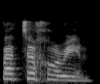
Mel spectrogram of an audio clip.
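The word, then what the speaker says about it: בטחורים: It's written be'afolim, but it's pronounced batechorim.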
